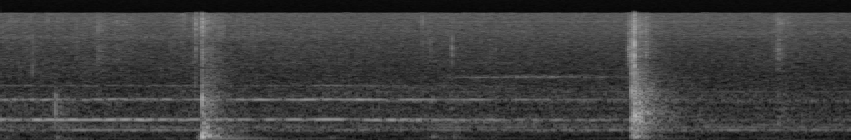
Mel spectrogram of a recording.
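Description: Cards tap down on a table.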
